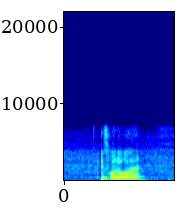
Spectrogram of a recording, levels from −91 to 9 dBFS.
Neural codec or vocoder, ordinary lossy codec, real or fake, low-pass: codec, 16 kHz, 4 kbps, FreqCodec, smaller model; none; fake; 7.2 kHz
